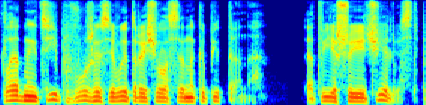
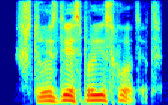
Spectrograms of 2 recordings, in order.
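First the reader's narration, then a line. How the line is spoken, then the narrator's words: Icy repetition. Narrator (Russian): повторил он ледяным тоном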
